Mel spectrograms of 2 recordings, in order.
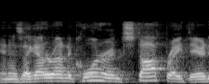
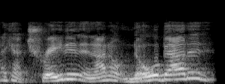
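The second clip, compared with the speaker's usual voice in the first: mock upset, pitched-up incredulous tone; 5 semitones higher than usual. Retelling hearing about being traded, the speaker reenacts being really upset. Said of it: "So I'm really upset".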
